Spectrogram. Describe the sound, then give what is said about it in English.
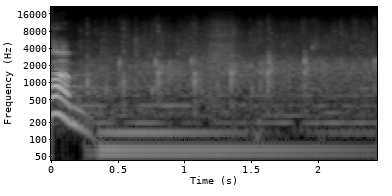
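An audience claps in a dense, crackling patter that holds steady for a couple of seconds at moderate volume, over a low steady hum. “I don't say that for applause, you boneheads, I'm just saying that.”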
